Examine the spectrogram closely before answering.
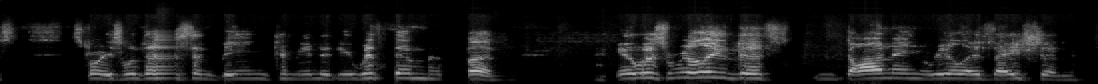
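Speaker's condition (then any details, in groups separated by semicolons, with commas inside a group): Cerebral palsy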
